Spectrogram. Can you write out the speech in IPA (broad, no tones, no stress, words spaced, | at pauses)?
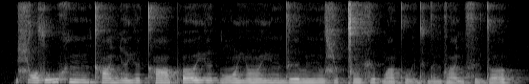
ɕɔzuxĩː kʰãɲejekʰã pʼœ jeɡɔ̃ jœ̃jĩ delĩːlɕøǀẽ xebã tʼui̯dydẽɡlãɲ sidœ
